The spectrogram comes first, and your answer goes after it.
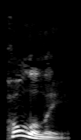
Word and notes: holily: British English

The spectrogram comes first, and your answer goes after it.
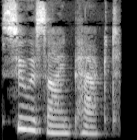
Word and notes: suicide pact: American English

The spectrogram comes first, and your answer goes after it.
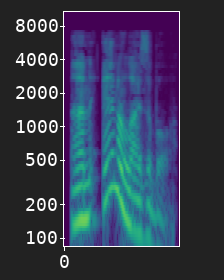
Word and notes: unanalyzable: British English

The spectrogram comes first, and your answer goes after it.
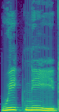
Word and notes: weak-kneed: American English

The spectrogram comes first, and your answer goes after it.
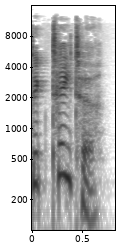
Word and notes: dictator: British English

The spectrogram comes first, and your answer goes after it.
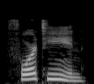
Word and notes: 14: British English

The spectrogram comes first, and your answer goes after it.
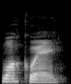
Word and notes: walkway: American English

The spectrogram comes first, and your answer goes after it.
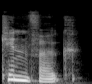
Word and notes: kinfolk: British English

